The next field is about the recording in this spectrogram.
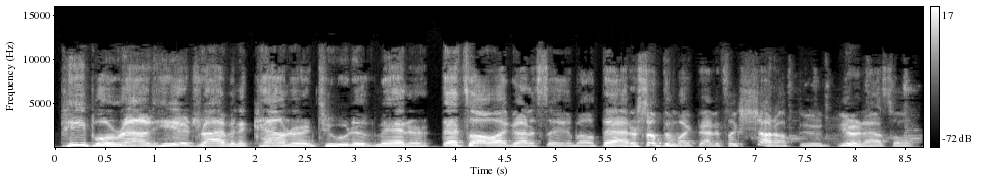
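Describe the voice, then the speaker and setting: A man's voice: on the high side, expressive, moderate pace, few pauses, fairly bright tone. A man co-hosting a podcast, chatting bluntly and profanely about movies. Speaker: podcast co-host. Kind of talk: casual chat about movies.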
